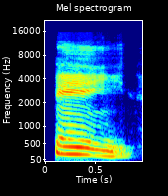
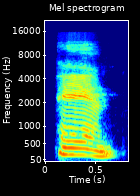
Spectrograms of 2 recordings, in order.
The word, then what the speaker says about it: pain: iid iid iid certo Pain Pain tendência disparada das pessoas de quererem falar um som mais como Pen p é a caneta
